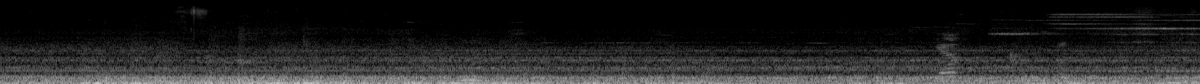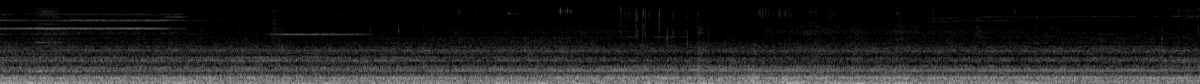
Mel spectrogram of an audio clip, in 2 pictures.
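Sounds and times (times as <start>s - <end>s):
train wheels rumbling on rail: 0.0s - 24.0s
high-pitched wheel squeals: 9.9s - 14.0s, 14.6s - 15.8s.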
